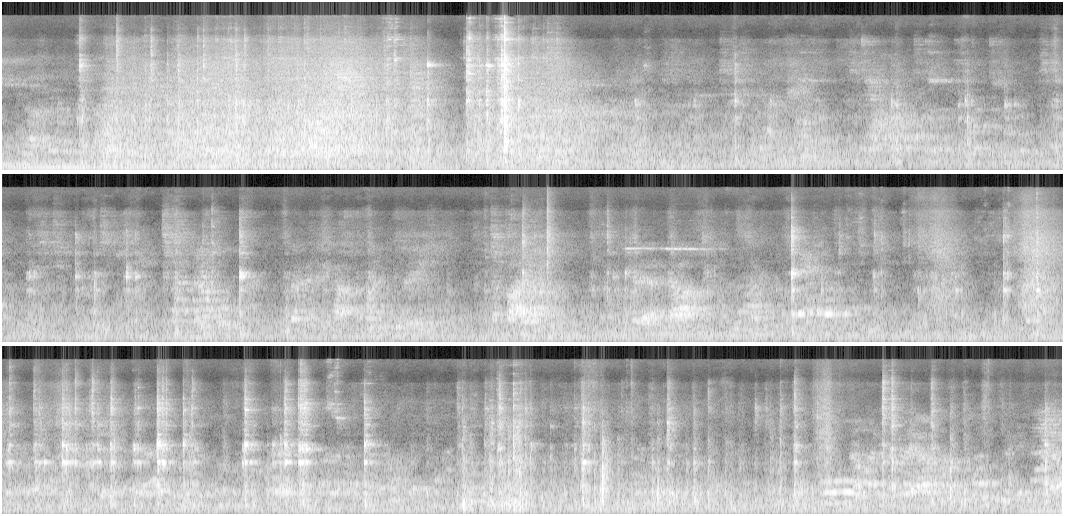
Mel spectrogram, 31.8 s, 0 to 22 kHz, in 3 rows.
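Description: Metal clinks, taps and tool clatter as a Stihl MS 660 chainsaw's engine is taken apart by hand, with scattered small knocks throughout. One sharp metallic click about five seconds in is the loudest sound.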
